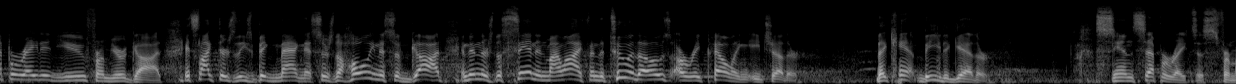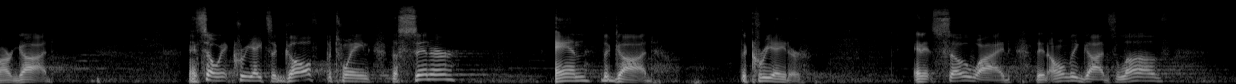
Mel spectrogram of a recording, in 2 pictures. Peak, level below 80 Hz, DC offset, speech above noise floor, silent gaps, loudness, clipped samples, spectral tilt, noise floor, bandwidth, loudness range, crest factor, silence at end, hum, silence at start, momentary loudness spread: -6 dBFS; -70 dBFS; under 0.1%; 28 dB; none; -31 LUFS; under 0.1%; -5 dB/octave; -58 dBFS; 16.5 kHz; 4 LU; 26 dB; 0.4 s; none; 0 s; 11 LU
